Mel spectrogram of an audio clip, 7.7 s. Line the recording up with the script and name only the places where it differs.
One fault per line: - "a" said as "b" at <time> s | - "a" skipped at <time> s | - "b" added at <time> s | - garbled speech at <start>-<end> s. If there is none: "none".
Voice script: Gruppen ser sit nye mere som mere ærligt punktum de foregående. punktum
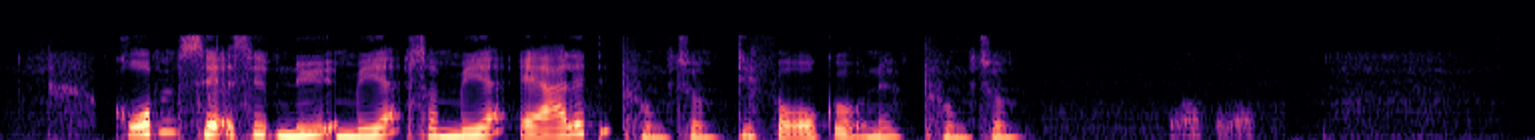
none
